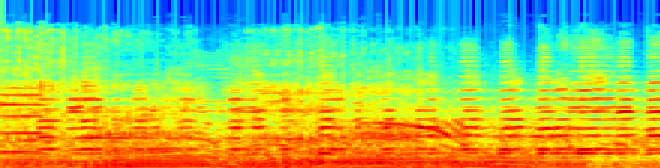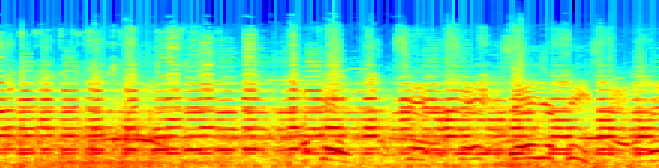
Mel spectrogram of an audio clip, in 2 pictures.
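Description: Several car horns honking at once, their steady tones overlapping, over road traffic and people's voices.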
